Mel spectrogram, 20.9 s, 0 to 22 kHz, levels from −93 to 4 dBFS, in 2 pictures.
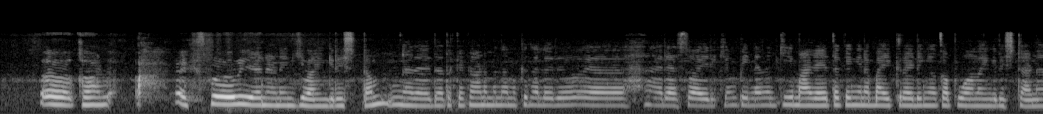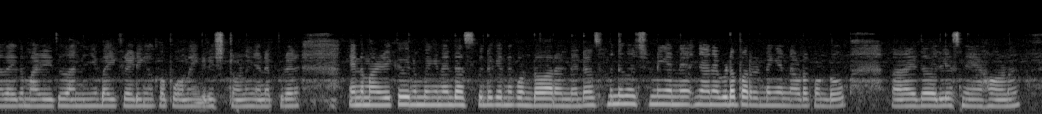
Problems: none marked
